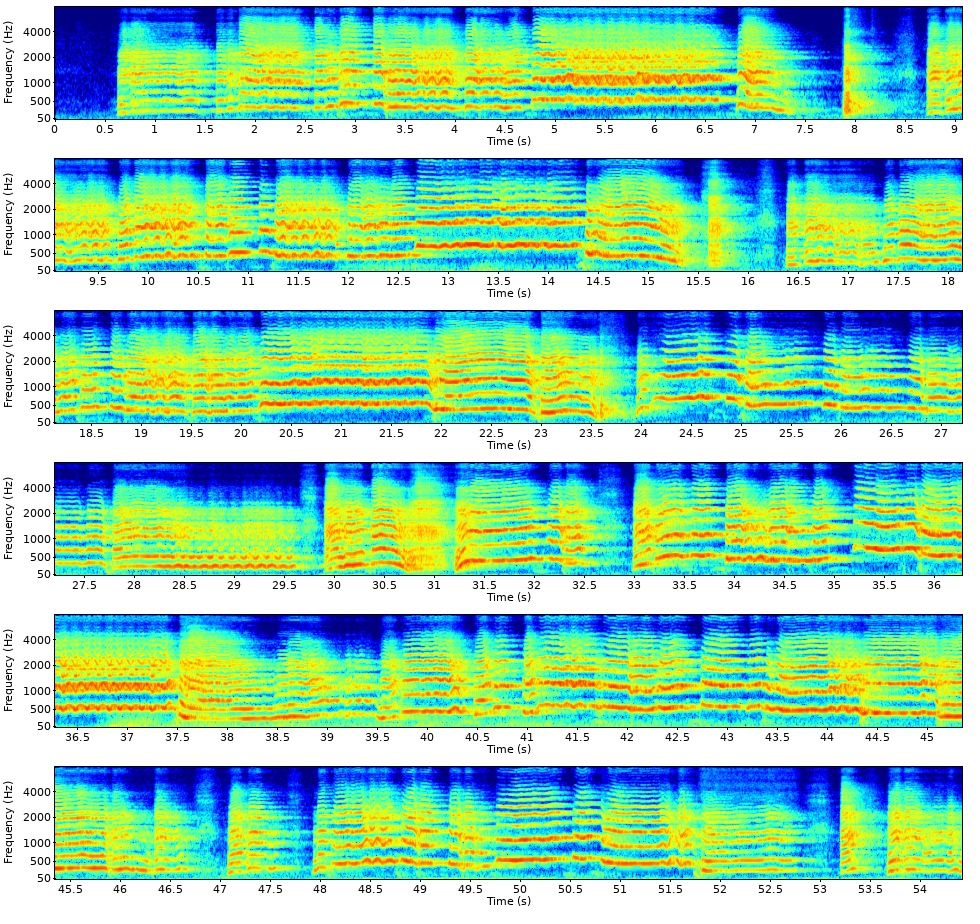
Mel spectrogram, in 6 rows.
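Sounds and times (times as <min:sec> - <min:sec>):
saxophone tooting in F: 0:00.6 - 0:54.4.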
